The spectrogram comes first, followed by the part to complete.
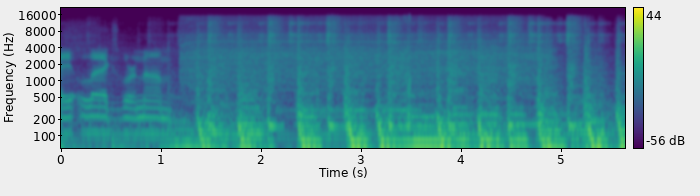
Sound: drilling; rock music

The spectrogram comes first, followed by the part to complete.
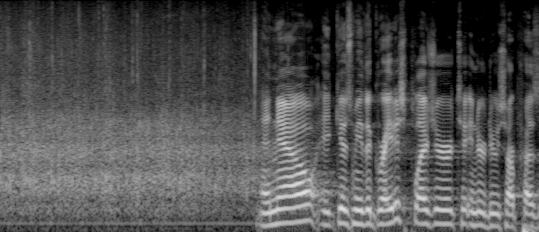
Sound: applause

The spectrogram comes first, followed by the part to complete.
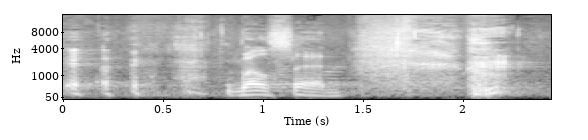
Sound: laughing

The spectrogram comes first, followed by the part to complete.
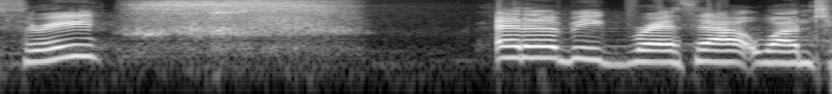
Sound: inhaling

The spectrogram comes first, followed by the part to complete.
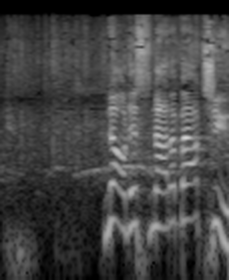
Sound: congregation cheers and applauds

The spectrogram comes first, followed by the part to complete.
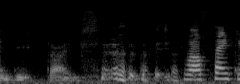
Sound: laughter

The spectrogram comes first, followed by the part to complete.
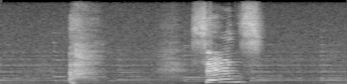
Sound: sigh

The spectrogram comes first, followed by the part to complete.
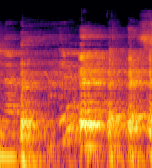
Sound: laughs

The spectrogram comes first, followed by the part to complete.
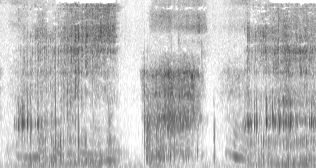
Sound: scorpion snores

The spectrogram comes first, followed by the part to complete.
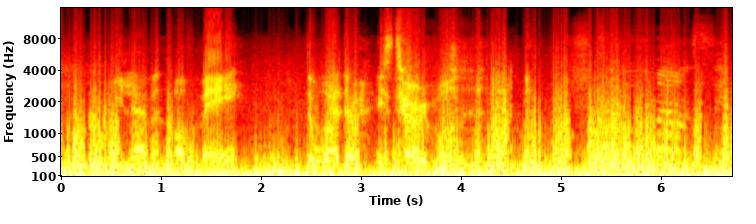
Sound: laughs

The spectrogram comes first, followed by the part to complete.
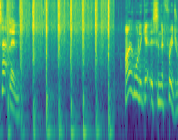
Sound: tapping

